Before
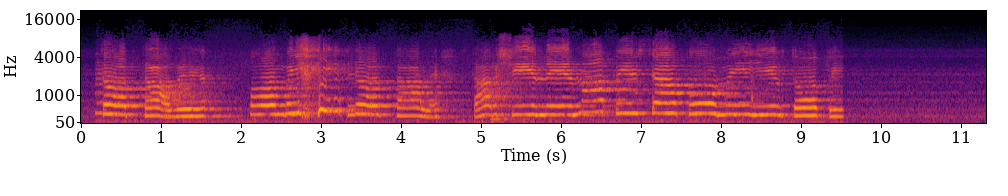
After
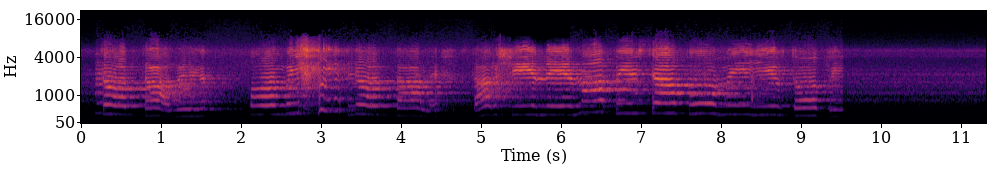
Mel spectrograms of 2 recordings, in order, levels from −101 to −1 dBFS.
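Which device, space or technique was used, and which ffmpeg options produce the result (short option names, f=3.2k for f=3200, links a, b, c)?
headphones lying on a table: -filter_complex "[0:a]highpass=f=1.5k:w=0.5412,highpass=f=1.5k:w=1.3066,equalizer=f=5.1k:t=o:w=0.5:g=11.5,asettb=1/sr,asplit=3[a][b][c];[a]atrim=end=5.254[d];[b]atrim=start=5.25:end=6.12,asetpts=PTS-STARTPTS,afade=t=in:d=0.004:c=qsin,afade=t=out:st=0.866:d=0.004:c=qsin,lowpass=f=5.2k:w=0.5412,lowpass=f=5.2k:w=1.3066[e];[c]atrim=start=6.116[f];[d][e]acrossfade=d=0.004:c1=hsin:c2=qsin[g];[g][f]acrossfade=d=0.004:c1=qsin:c2=hsin,volume=-5dB"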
